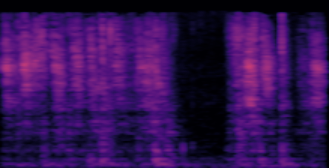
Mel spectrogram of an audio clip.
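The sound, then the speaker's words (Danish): Cats' sharp, pointed claws rasp repeatedly against a door, a busy, scratchy scraping in uneven bursts with a brief pause midway, clear, with no talking. “Det her er lyden af katte, der krasser på en dør med deres spidse klør.”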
